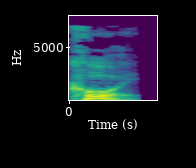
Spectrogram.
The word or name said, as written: coy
